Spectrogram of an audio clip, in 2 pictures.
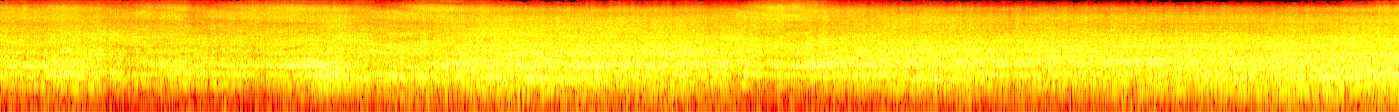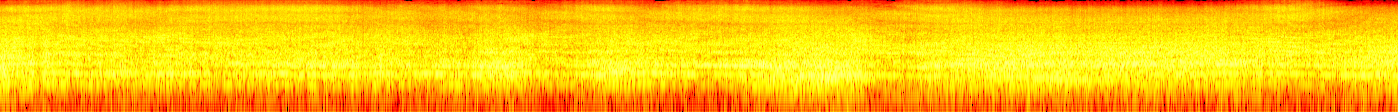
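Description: Race car engines roar loudly as cars speed past on the track.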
